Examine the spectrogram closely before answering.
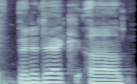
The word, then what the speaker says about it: Benedek: Benedek, my friend Benedek, again, or I shouldn't say again because you guys didn't hear that part. We met a while back, Benedek number 2, who is the CFO of your company, Vuvo.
